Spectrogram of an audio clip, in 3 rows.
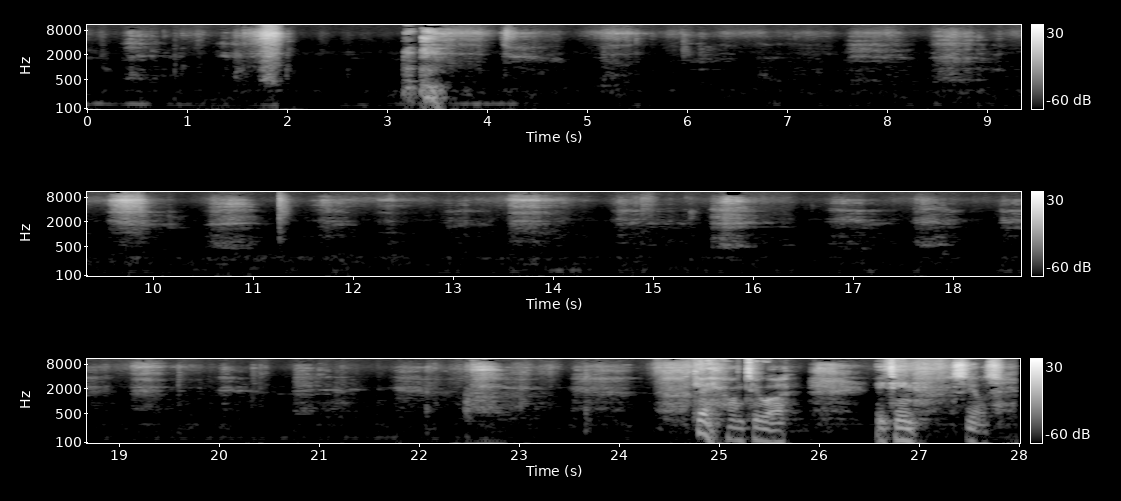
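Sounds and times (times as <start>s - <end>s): man breathing hard: 3.7s - 25.2s, 25.8s - 28.0s.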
